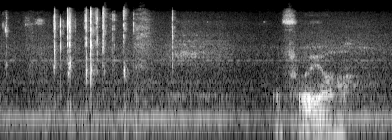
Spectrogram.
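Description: Someone types a password on a computer keyboard, a quick run of faint key clicks followed by a short voice, recorded over a low electrical hum.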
